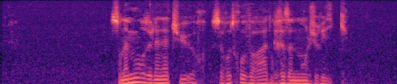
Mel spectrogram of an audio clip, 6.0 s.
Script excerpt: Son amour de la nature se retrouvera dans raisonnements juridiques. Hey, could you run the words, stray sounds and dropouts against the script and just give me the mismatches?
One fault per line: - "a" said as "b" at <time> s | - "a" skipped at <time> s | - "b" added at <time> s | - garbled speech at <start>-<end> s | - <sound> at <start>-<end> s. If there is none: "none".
none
